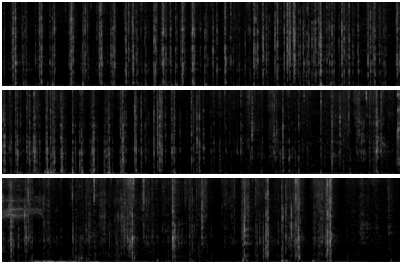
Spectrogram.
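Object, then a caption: Small paperboard tea box. Long nails tap and scratch across the faces of a small, closed green paperboard tea box held flat. Rapid, irregular dry taps with very short decay are mixed with scratchy rubbing, and a louder, brighter scrape briefly swells about two-thirds of the way through.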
